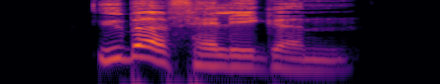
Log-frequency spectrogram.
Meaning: strong dative masculine/neuter singular of überfällig
- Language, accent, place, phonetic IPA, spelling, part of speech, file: German, Germany, Berlin, [ˈyːbɐˌfɛlɪɡəm], überfälligem, adjective, De-überfälligem.ogg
